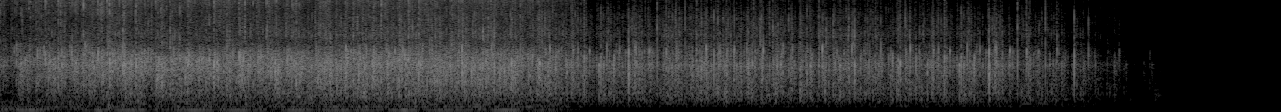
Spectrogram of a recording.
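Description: Audience applauding: dense, steady clapping that fades away near the end.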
